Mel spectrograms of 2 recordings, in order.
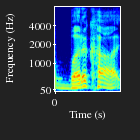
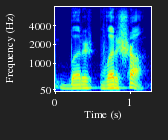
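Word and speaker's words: वर्षा: Sh is often pronounced as kh. Oh. V is pronounced as b. Okay. So Barakha is actually Varsha.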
